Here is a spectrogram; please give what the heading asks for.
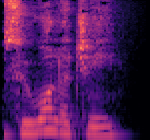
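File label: "zoology", British English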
